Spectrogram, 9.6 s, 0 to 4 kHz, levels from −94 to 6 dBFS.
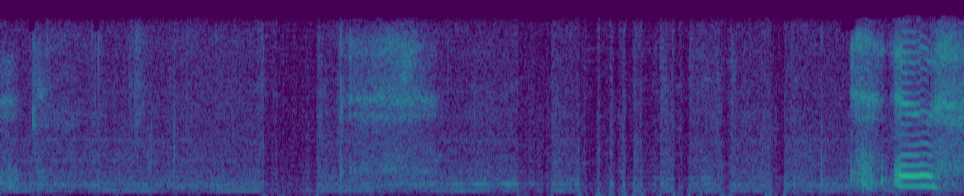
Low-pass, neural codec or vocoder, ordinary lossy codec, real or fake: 3.6 kHz; none; MP3, 32 kbps; real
